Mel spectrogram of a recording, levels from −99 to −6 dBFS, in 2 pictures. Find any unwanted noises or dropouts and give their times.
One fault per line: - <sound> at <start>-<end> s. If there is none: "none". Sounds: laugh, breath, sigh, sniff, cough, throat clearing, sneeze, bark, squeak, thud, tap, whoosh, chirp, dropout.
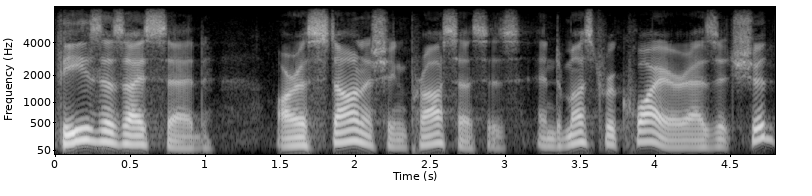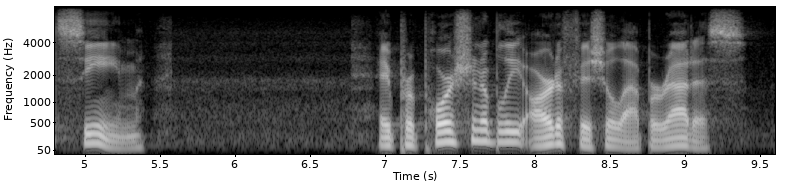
none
